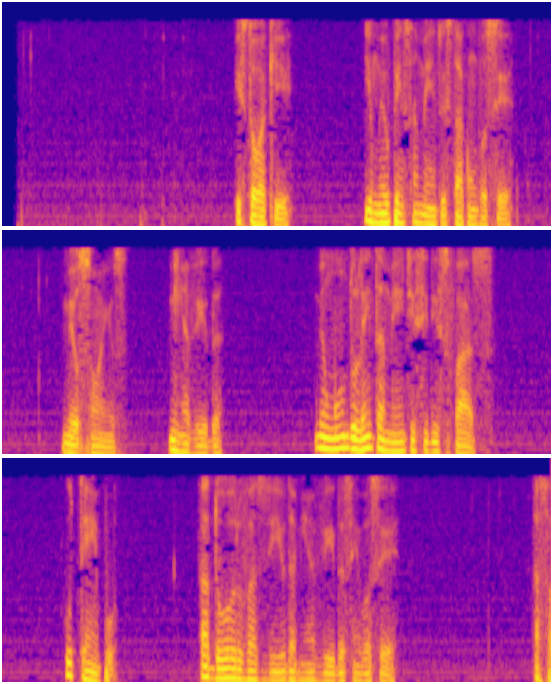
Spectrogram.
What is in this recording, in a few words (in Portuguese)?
Reconciliação Poesia Masculino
